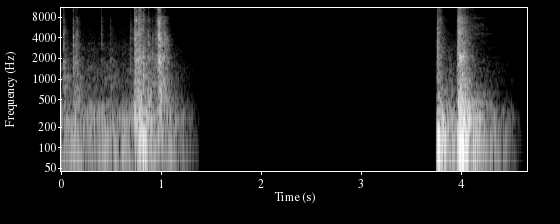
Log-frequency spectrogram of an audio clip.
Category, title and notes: Sound effects > Objects / House appliances
An old 'General Electric' microwave door opening and closing.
